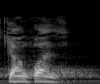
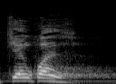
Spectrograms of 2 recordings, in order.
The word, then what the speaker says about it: Kyankwanzi: When you hear this chenkwanzi, which the Waganda mispronounce as kyankwanzi, it is chenkwanzi.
